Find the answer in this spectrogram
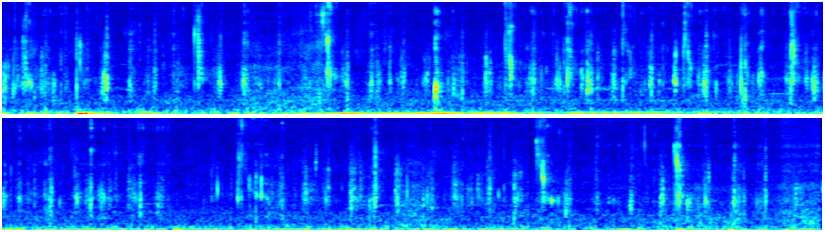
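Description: Close-miked chewing of a big mouthful of fried eggs: continuous, irregular wet clicks and crunches.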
